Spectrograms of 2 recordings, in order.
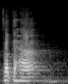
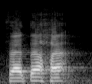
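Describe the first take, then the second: First: The syllables have unequal lengths. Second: All three syllables have the same length. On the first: The speaker calls it wrong. "bukan fataha" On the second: The speaker calls it right. "tetap seirama antara baca fa, ta dengan ha, itu ukurannya sama"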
